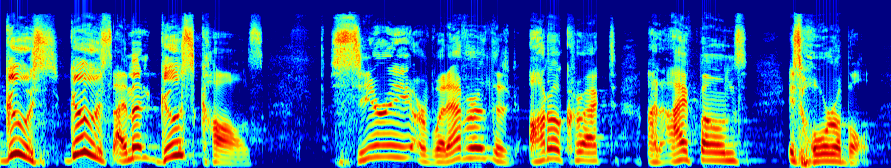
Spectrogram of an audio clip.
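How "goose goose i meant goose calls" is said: loud, insistent comic clarification; frantic correction. Retold or imitated. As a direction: blurt it high, then drag out the fix. Retold hurried correction of the text.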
